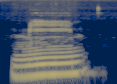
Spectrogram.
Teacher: میم ہونٹوں سے ادا ہوتا ہے، اس کا مخرج ہونٹ ہے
